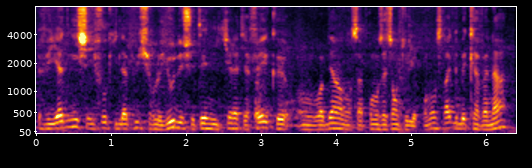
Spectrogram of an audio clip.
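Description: A man's voice: mid-range voice, fairly even intonation, a little fast, background noise. A man teaching a Torah study lesson, explaining step by step and mixing in many Hebrew terms.

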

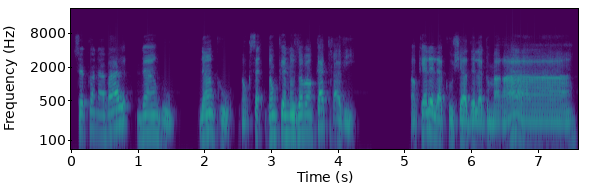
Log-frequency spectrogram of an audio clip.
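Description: A man's voice: mid-range voice, a little slow, fairly bright tone. A man teaching a Talmud study lesson, explaining step by step and weaving Hebrew and Aramaic terms into his talk. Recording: dull lo-fi recording.

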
